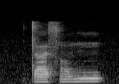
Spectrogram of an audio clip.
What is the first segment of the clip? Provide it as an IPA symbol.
t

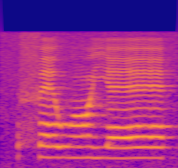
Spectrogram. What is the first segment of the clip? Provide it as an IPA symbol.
f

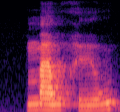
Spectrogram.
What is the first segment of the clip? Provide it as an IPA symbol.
m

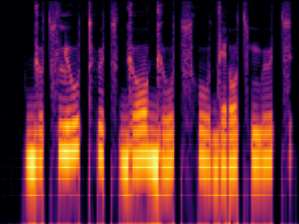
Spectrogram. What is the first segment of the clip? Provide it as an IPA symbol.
ɡʲ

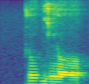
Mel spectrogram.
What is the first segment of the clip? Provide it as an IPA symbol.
ɾ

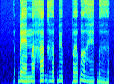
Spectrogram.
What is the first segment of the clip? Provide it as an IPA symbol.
ɓ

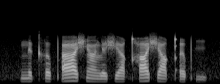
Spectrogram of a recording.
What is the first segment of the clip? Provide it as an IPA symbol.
n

